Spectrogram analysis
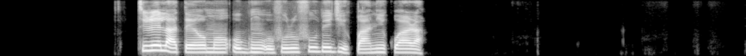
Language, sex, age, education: Yoruba, female, 30-45, tertiary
